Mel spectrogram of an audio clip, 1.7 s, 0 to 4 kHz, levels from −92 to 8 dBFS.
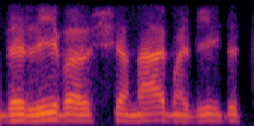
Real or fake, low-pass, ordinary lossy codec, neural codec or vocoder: real; 3.6 kHz; Opus, 32 kbps; none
